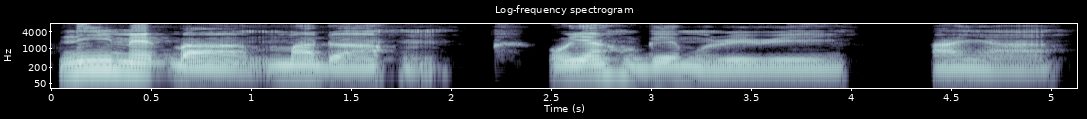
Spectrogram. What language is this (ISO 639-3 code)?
ibo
